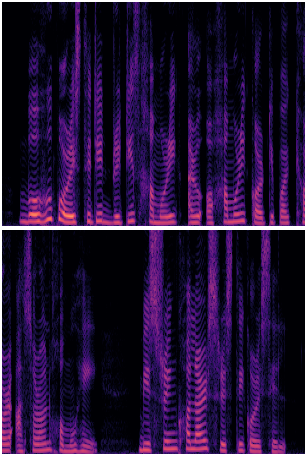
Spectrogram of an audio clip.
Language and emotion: Assamese, neutral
